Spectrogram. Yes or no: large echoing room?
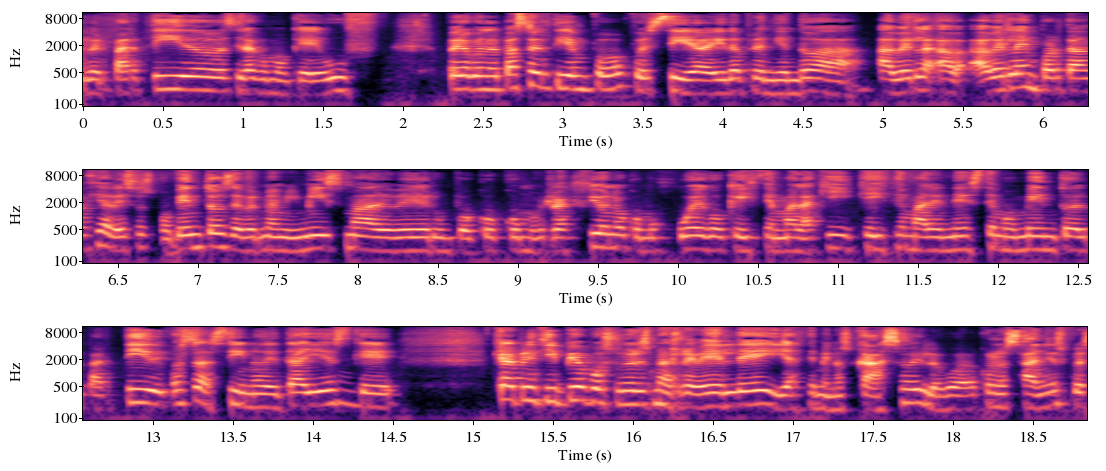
no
